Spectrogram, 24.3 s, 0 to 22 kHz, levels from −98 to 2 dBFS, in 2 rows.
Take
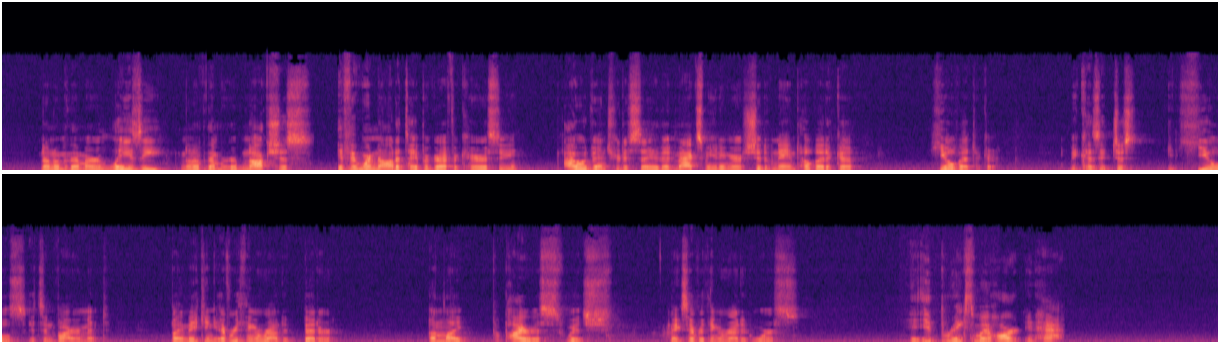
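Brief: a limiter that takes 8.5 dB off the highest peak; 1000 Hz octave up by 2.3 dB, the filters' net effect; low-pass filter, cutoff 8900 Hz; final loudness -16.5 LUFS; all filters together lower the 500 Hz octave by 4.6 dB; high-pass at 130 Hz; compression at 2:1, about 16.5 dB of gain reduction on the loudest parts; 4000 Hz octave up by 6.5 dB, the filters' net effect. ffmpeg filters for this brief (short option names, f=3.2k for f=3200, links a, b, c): -af "highpass=130,lowpass=8.9k,equalizer=f=500:t=o:g=-6.5,equalizer=f=1k:t=o:g=4,equalizer=f=4k:t=o:g=7.5,acompressor=threshold=-46dB:ratio=2,volume=25.5dB,alimiter=limit=-4dB:level=0:latency=1"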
